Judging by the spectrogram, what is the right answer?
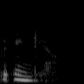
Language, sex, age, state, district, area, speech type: Kashmiri, female, 30-45, Jammu and Kashmir, Anantnag, rural, spontaneous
